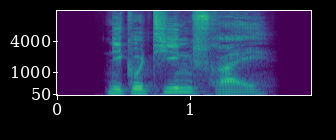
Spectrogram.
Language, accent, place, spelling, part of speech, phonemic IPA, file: German, Germany, Berlin, nikotinfrei, adjective, /nikoˈtiːnfʁaɪ̯/, De-nikotinfrei.ogg
- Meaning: nicotine-free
